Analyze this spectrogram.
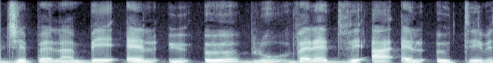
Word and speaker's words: Valet: Alors Blue Valet, j'appelle, hein, B-L-U-E, Blue Valet, V-A-L-E-T, mais ça se prononce Valet à l'anglaise.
